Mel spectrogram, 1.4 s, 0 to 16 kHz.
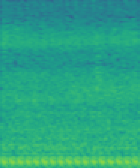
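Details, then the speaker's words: Honda RS150 single at quiet, even idle after the cam holder was sanded and the engine reset. Steady low pulses, no ticking or clatter; normal idle. "At tahimik na rin siya."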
